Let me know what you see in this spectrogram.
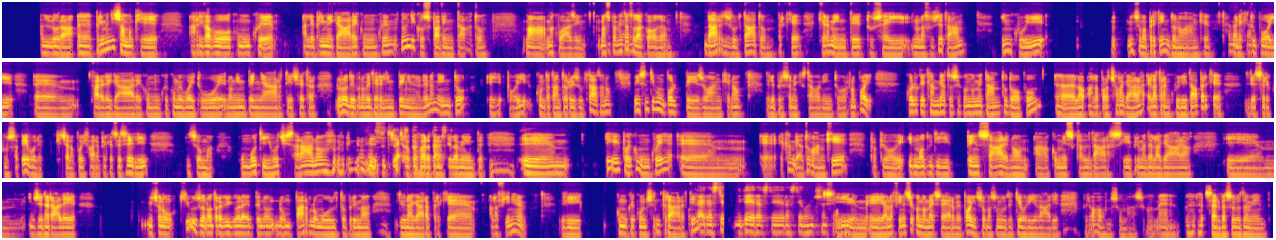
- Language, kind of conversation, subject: Italian, podcast, Raccontami di un fallimento che si è trasformato in un'opportunità?
- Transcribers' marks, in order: tapping; "quindi" said as "quini"; laughing while speaking: "Certo, certo"; chuckle; unintelligible speech; "proprio" said as "propio"; "comunque" said as "comunche"; "tutte" said as "ute"; "insomma" said as "nsomma"; chuckle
